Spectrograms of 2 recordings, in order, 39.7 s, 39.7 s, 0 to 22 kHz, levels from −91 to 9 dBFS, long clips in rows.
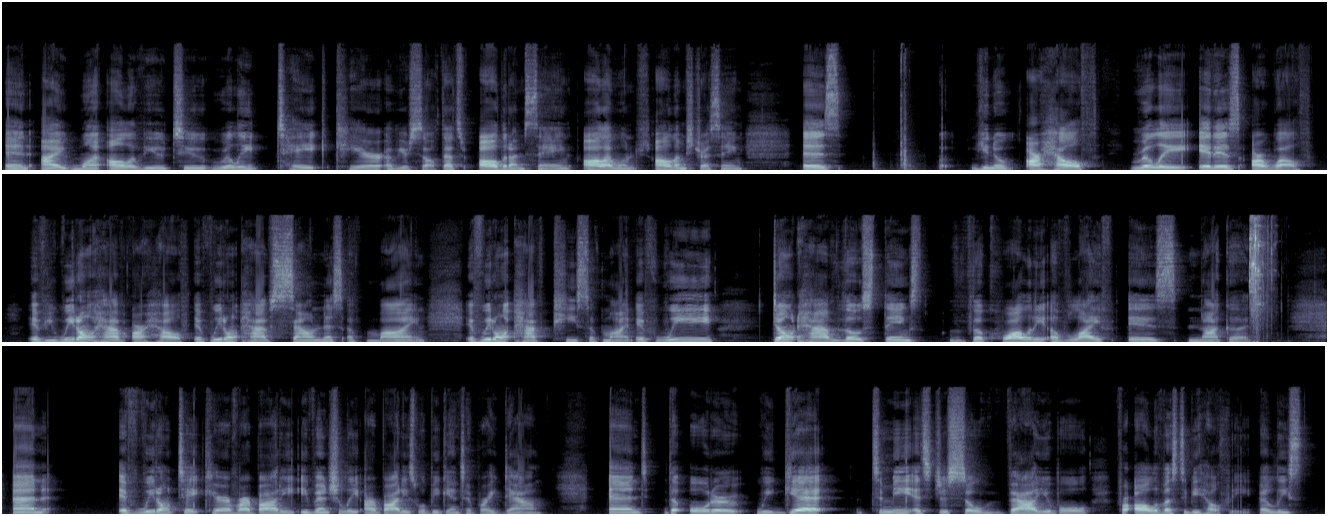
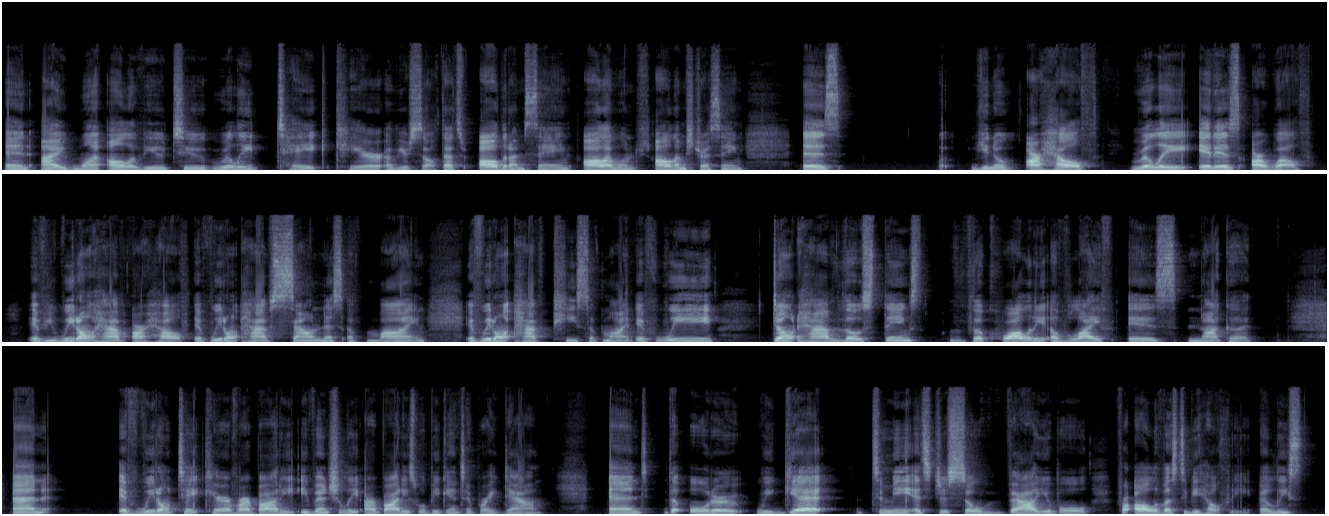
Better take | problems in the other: second | phone ringing; faint; at 8.5 s; peak 15 dB below the speech // jangling keys; loud; at 26 s; peak 2 dB above the speech

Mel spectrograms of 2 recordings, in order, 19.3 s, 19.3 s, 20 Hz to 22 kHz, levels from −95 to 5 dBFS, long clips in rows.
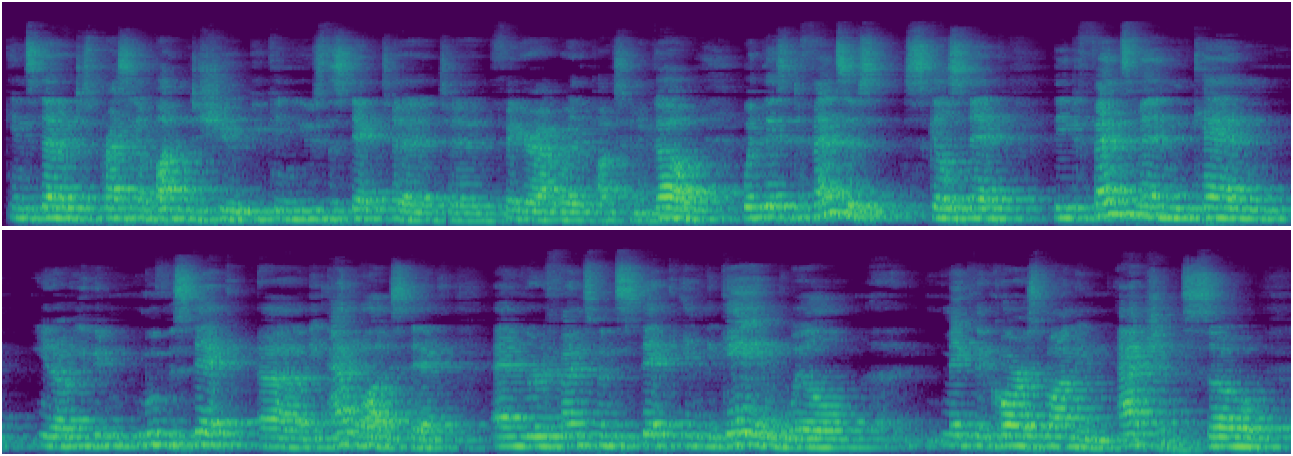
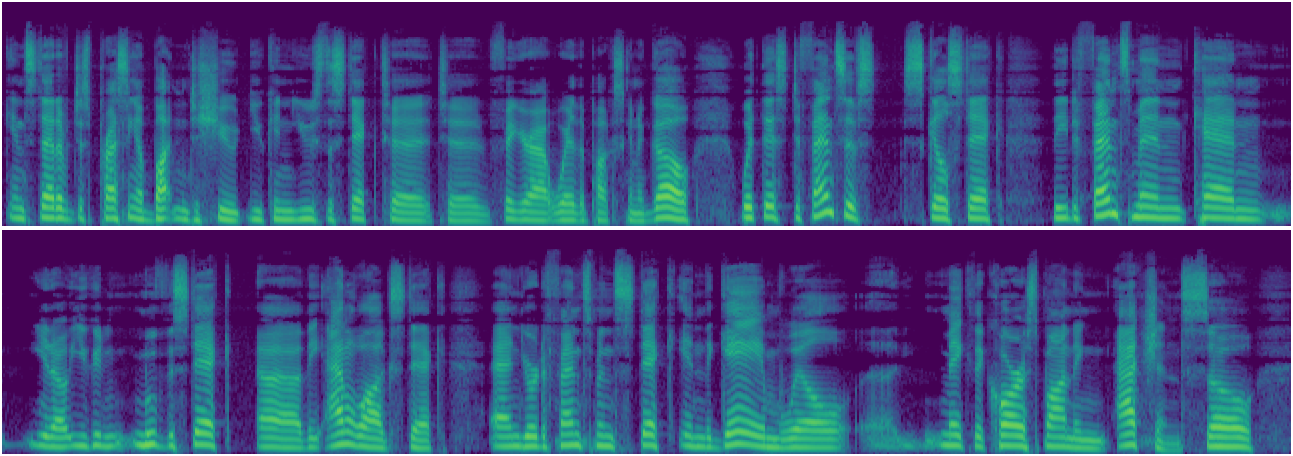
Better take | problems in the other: second | off-mic speech; far // room echo; noticeable; dies away in 0.7 s

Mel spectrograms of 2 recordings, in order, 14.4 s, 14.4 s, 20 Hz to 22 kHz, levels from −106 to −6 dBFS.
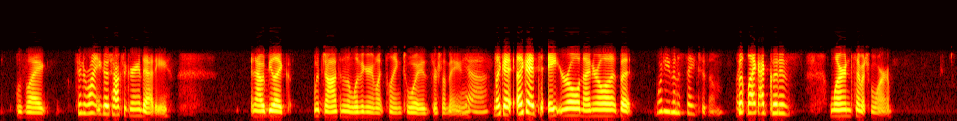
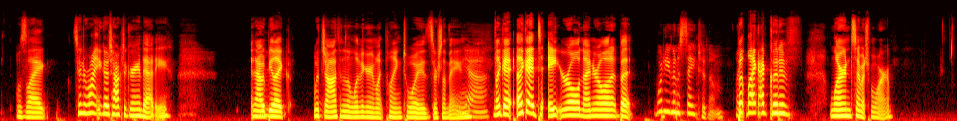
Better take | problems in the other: second | phone-call audio; nothing above 3.5 kHz

